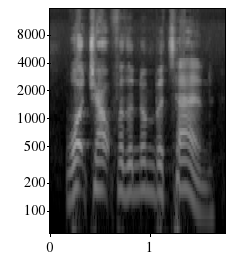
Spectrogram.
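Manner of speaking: mock, very high yell. Retelling what a fan in the crowd kept shouting at the defence: imitating a fan shouting. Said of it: "he kept shouting".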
